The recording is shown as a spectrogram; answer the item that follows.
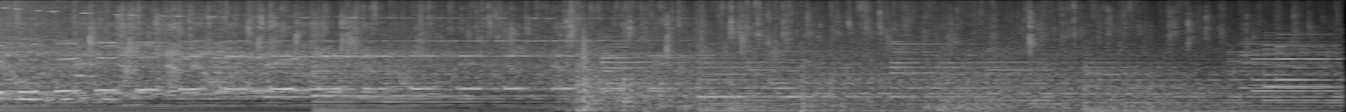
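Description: A gentle drizzle of rain patters steadily on a surface, a continuous soft hiss of droplets that runs beneath music for the whole stretch.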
